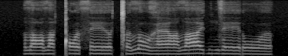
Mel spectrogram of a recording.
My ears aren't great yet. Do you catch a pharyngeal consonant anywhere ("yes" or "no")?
no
